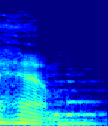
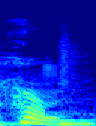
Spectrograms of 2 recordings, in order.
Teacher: the long English A vowel sounded more like an O to the Normans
